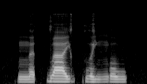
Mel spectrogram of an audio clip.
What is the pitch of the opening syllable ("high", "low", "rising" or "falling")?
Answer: rising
